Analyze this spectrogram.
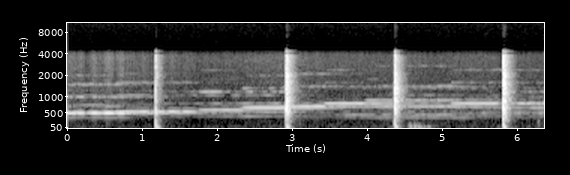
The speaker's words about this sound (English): Gently, gently come round. When you hear three claps, gently reawaken.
